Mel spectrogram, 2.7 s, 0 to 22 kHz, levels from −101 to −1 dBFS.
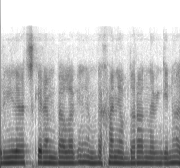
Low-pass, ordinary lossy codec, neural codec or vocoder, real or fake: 10.8 kHz; Opus, 16 kbps; codec, 24 kHz, 0.9 kbps, WavTokenizer, medium speech release version 2; fake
